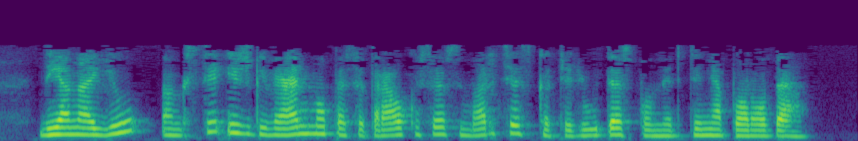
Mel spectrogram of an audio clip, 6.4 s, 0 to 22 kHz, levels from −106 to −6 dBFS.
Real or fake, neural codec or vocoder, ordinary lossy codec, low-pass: fake; codec, 16 kHz, 1.1 kbps, Voila-Tokenizer; MP3, 24 kbps; 7.2 kHz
